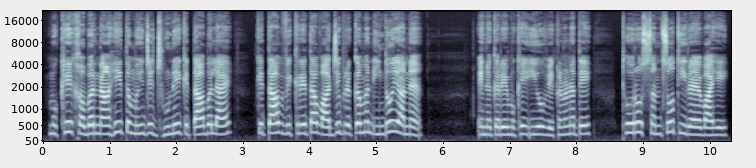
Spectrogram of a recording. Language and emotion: Sindhi, fearful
